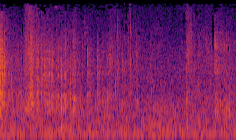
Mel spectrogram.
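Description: A plastic bag crinkling and rustling as a dusky leaf monkey grabs and tugs at it. There is a sharp crackle at the start, then scattered smaller crackles.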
